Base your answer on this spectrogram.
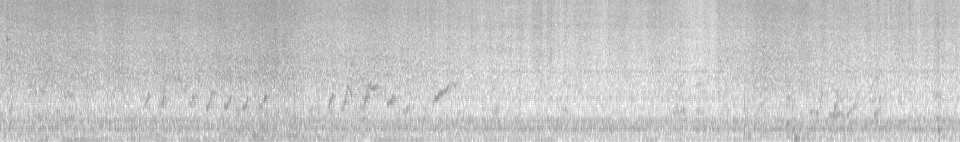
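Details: Squeaky morning calls from a group of sixteen pet guinea pigs in a quiet home setting, short rising upturned notes repeated in runs, with soft rustling and pattering throughout.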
